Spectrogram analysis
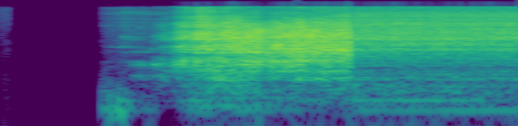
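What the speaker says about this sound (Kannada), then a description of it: "ಇವಾಗ ಇದಕ್ಕೆ ಕಟ್ ಮಾಡಿ ಇಟ್ಕೊಂಡಿರ್ತಕ್ಕಂಥ ಬಾಳೆಕಾಯಿನ ಸೇರಿಸ್ಕೊಳ್ಳೋಣ." Cut raw banana pieces drop into a hot frying tempering for balekayi palya. After a brief silence a loud, sudden sizzle bursts out, then settles into a steady, slightly quieter frying hiss.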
